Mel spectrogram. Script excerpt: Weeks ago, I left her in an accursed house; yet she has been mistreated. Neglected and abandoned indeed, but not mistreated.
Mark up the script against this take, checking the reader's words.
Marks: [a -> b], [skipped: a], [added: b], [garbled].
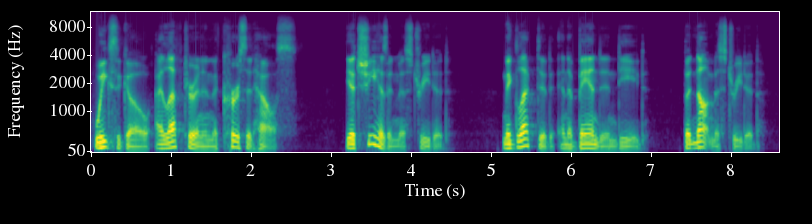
Weeks ago, I left her in an accursed house; yet she has been mistreated. Neglected and abandoned indeed, but not mistreated.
